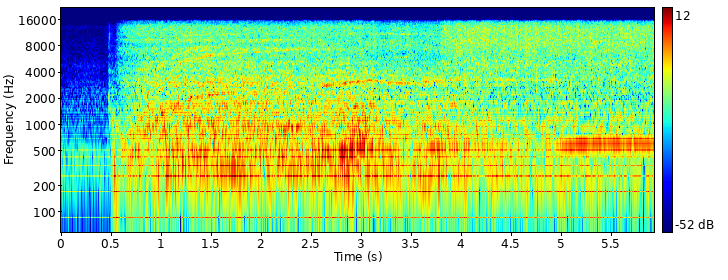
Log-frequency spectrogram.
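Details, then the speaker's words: Dyson Big Ball Animal (CY23) cylinder vacuum, about three months old, running. A thin whistling squeal rises then holds over the vacuum roar: air leaking through a hose joint. "You hear that squealing noise again now? That's basically the joint here leaking."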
